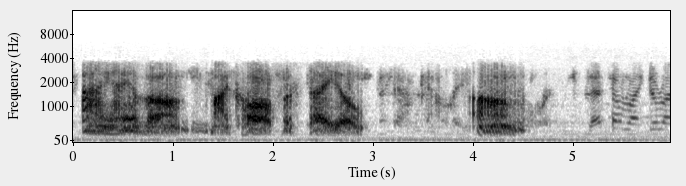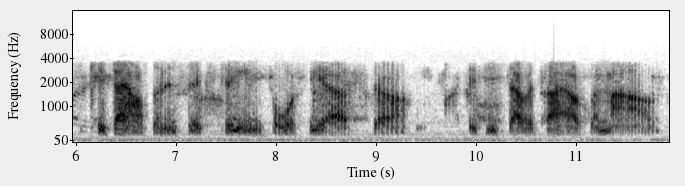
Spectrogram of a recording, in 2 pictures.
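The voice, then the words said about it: Hoarse, fading voice. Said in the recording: “I've been sick, so I'm kind of losing my voice.”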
